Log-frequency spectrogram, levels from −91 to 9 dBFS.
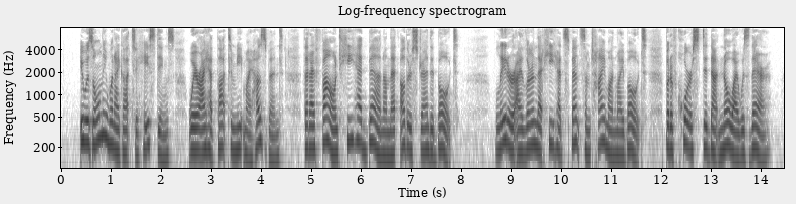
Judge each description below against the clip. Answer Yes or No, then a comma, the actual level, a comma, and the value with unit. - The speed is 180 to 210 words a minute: Yes, average, 200 wpm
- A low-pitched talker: No, medium, 180 Hz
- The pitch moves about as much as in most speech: Yes, average, 4.2 semitones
